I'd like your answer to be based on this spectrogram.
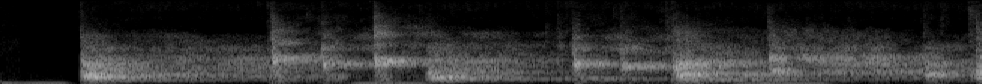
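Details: Simulation of a piano as heard through a cochlear implant two years after activation, by a user with one functional ear: buzzy, smeared, guitar-like note attacks with pitch only partly clear.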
